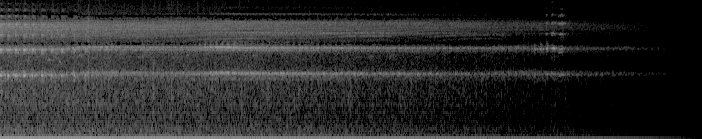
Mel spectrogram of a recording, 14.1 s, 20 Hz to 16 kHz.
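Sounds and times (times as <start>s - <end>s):
higurashi cicada song, soft high ringing tone: 0.0s - 11.8s.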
